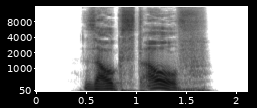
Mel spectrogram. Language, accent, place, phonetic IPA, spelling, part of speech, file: German, Germany, Berlin, [ˌzaʊ̯kst ˈaʊ̯f], saugst auf, verb, De-saugst auf.ogg
- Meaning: second-person singular present of aufsaugen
